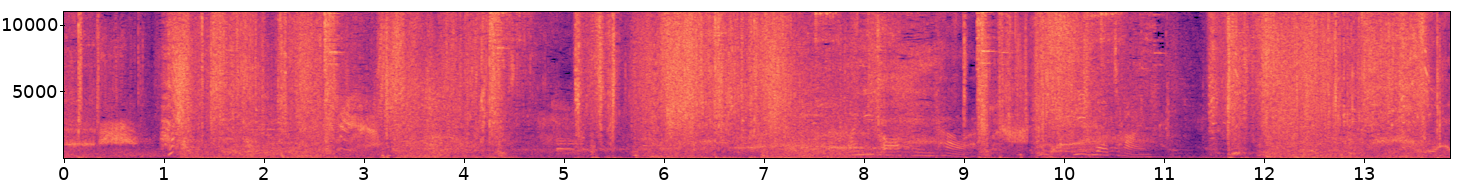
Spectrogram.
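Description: Skeletons clatter and break apart as they fall.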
